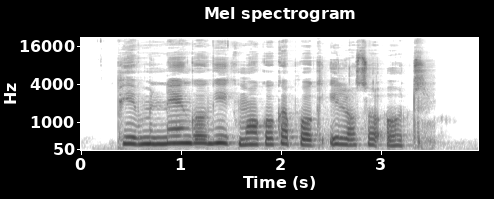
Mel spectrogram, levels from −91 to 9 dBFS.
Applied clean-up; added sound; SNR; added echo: none; none; none; none.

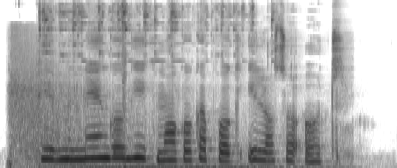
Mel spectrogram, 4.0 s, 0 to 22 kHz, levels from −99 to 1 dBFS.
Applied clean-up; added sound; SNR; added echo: none; Keys jangling + Explosion; 10 dB; none.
